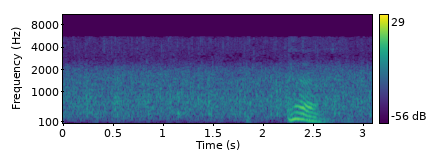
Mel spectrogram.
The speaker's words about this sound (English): That's really kind. Thank you for that welcome. And if you're a guest here, the applause is not for the incredible running on the screen there.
